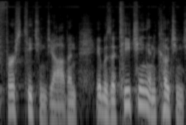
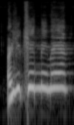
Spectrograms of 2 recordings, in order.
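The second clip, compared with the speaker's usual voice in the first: stunned disbelief. Retold or imitated. Teacher stunned by the job applicant's answer, very high disbelief. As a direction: gasp it out in disbelief.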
